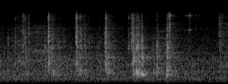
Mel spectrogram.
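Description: Light, irregular metallic clicks and ticks of a small screwdriver working screws out of a bed-of-nails test fixture's back plate.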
